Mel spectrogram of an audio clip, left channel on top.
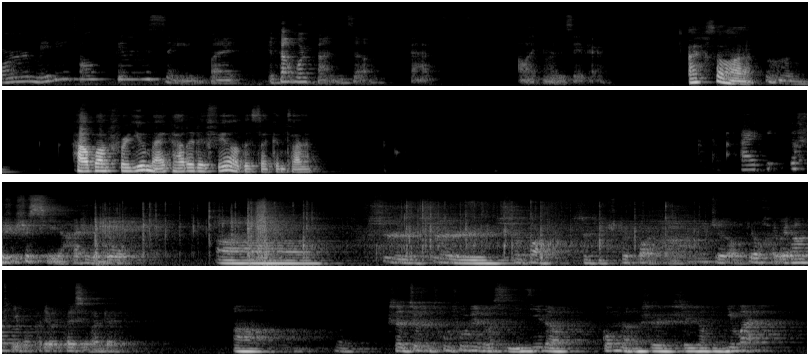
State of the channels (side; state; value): both; different; correlation 0.00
